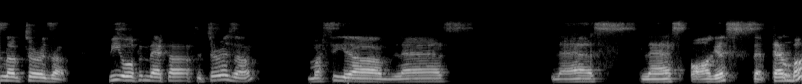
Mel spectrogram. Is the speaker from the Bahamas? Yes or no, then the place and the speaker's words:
yes; Bahamas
